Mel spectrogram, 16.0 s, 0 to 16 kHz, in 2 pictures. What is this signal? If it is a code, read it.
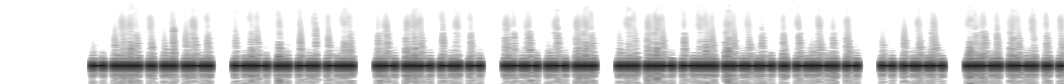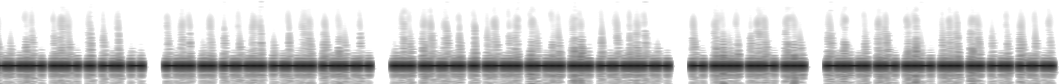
Morse code, heard as a keyed tone, about 46 wpm, 700 Hz. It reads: THEIR KIND AUNT WAS SUBJECT TO FREQUENT DIZZY SPELLS, THUS CAUSING
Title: Pangram Challenge v2 - 45wpm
